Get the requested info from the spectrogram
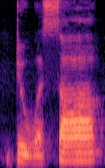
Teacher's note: So this one, the double A, especially with the KW at the end, something that I used to do and I hear people do a lot, like do a saw, is I'll hear them say do a sow. So if it rounds too soon, you get this ow sound, where you want it to go do a saw.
